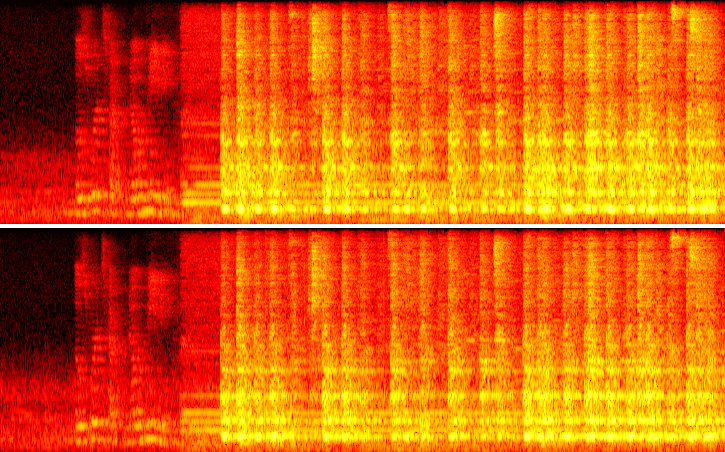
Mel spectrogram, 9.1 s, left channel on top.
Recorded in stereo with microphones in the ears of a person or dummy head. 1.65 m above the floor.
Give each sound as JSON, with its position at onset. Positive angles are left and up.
{"t": 0.9, "sound": "a woman speaking", "side_deg": -50, "distance_m": 1.0}
{"t": 2.2, "sound": "dripping", "side_deg": -50, "distance_m": 2.0}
